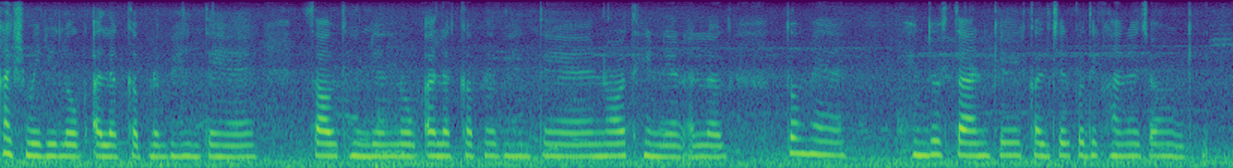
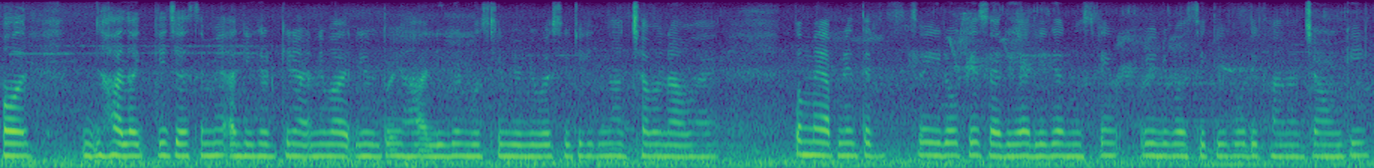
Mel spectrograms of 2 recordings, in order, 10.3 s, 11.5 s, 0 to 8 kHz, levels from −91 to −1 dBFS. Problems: background sounds at intervals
